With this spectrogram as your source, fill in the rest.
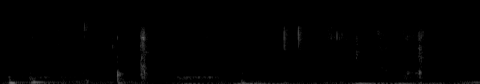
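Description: A rounded green plastic tool presses into a flattened layer of multicolored foam-bead crunchy slime on a wooden board. It gives a series of short, sharp, bright crunches and crackles over a low background rumble, each one dying away almost instantly.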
